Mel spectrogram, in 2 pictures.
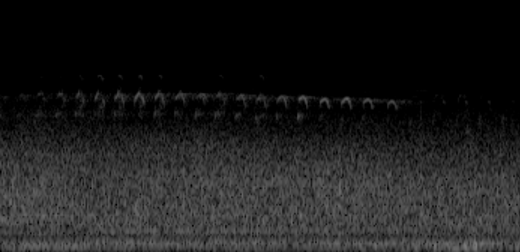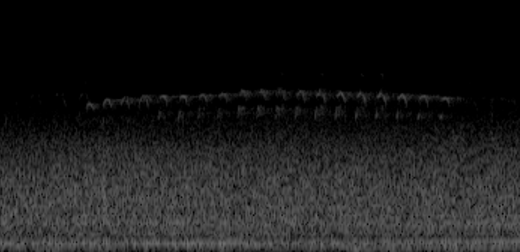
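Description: A songbird sings two trilled phrases of rapid repeated notes, each lasting about three seconds, with a short pause between them. Under the song is a steady background hiss.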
